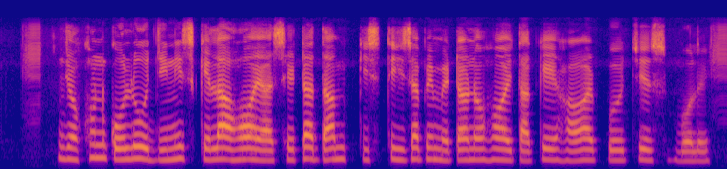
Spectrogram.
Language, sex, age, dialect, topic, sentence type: Bengali, female, <18, Jharkhandi, banking, statement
